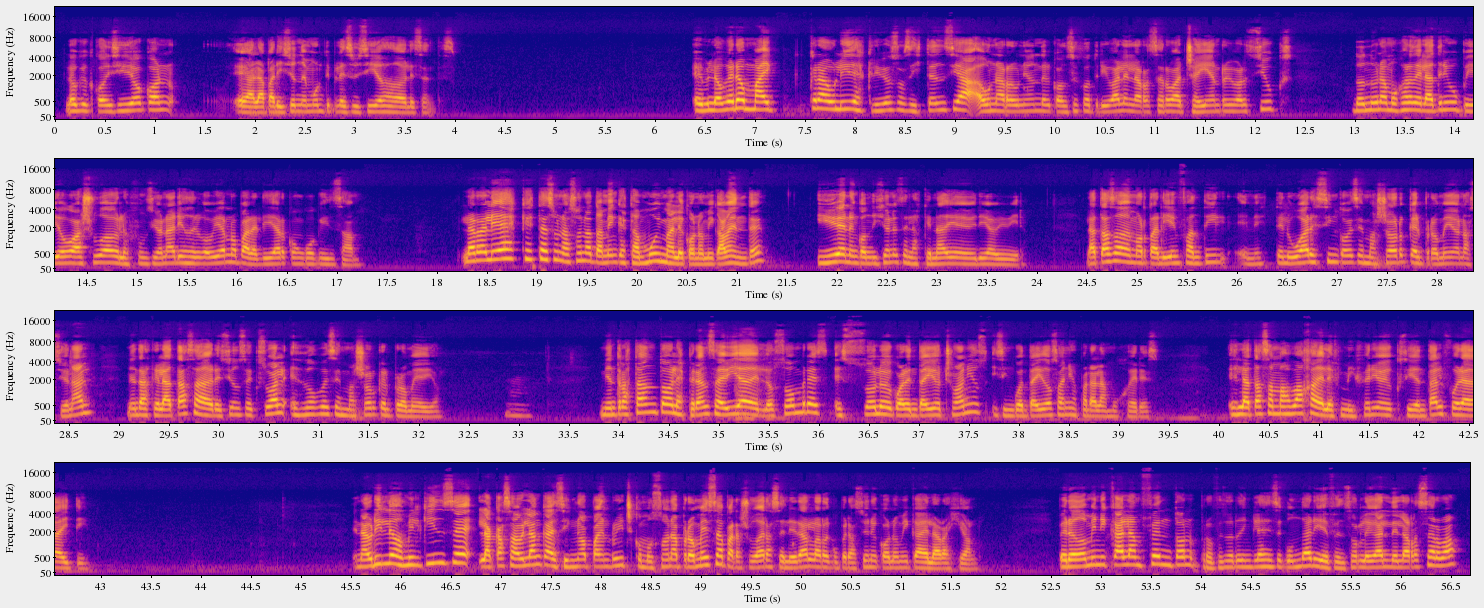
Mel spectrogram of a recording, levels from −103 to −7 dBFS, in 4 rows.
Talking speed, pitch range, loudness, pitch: 185 wpm, 175-225 Hz, -23 LUFS, 195 Hz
